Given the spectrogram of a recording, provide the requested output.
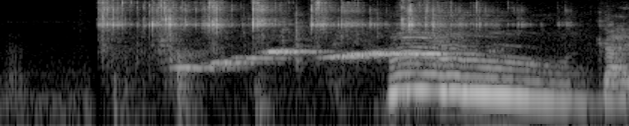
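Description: A chestnut-fronted macaw gives dry clicking rattles, then a drawn-out, nasal, slowly falling tone lasting about a second, in a small indoor room.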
